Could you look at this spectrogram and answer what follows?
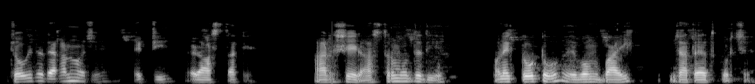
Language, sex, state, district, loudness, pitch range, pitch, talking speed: Bengali, male, West Bengal, Jhargram, -18 LUFS, 110-140 Hz, 125 Hz, 145 wpm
